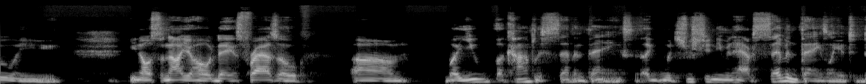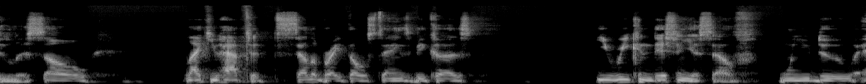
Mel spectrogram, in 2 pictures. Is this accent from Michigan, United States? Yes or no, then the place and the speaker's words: yes; Detroit, Michigan, United States; Well, I'm from Detroit.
